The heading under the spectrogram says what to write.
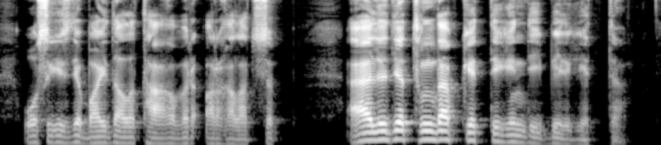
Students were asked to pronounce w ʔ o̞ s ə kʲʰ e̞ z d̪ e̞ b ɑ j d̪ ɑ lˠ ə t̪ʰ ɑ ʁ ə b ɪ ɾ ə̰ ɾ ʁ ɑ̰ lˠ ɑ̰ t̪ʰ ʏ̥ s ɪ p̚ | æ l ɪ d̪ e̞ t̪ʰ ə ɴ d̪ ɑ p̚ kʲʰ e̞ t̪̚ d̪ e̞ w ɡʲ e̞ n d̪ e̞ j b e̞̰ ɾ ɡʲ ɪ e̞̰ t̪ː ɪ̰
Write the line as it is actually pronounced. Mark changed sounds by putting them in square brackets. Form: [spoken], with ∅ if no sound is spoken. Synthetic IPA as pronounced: w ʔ o̞ s ə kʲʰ e̞ z d̪ e̞ b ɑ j d̪ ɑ lˠ ə t̪ʰ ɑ ʁ ə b ɪ ɾ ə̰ ɾ ʁ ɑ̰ lˠ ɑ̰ t̪ʰ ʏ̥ s ɪ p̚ | æ l ɪ d̪ e̞ t̪ʰ ə ɴ d̪ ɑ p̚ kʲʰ e̞ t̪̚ d̪ e̞ [∅] ɡʲ e̞ n d̪ e̞ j b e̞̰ [l] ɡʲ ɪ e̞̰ t̪ː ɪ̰

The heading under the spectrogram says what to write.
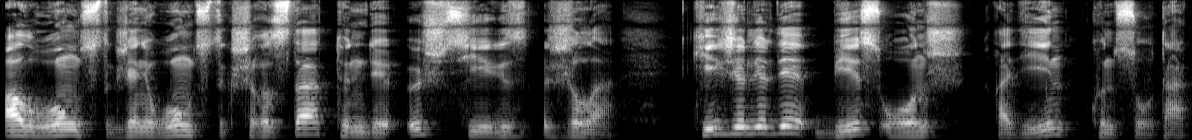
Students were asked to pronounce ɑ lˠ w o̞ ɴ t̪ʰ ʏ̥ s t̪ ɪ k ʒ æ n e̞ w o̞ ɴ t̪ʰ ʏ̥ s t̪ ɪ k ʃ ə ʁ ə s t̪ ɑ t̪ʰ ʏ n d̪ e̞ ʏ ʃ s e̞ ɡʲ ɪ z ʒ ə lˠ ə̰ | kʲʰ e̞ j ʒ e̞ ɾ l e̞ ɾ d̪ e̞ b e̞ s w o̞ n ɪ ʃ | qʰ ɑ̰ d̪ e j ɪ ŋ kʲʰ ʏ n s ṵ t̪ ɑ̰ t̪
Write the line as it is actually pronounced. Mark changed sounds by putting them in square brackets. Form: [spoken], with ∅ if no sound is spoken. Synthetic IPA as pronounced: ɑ lˠ w o̞ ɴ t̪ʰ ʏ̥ s t̪ ɪ k ʒ æ n e̞ w o̞ ɴ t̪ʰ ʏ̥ s t̪ ɪ k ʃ ə ʁ ə s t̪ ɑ t̪ʰ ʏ n d̪ e̞ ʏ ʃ s e̞ ɡʲ ɪ z ʒ ə lˠ ə̰ | kʲʰ e̞ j ʒ e̞ ɾ l e̞ ɾ d̪ e̞ b e̞ s w o̞ n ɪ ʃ | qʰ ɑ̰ d̪ e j ɪ ŋ kʲʰ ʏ n s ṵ t̪ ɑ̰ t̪

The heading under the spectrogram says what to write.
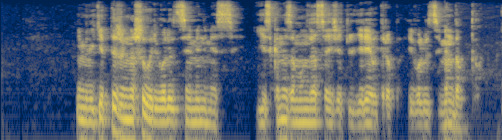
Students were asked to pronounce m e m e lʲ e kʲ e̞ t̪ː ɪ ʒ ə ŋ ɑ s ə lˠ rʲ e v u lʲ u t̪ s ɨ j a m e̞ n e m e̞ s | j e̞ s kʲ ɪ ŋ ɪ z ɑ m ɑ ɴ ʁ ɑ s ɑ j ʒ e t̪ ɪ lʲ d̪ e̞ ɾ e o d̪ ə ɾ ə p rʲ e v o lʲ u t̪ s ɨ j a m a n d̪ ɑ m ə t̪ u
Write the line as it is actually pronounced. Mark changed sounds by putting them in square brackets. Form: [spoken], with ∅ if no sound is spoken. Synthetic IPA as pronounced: m e m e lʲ e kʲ e̞ t̪ː ɪ ʒ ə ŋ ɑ [ʃ] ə lˠ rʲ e v [o] lʲ u t̪ s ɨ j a m e̞ n e m e̞ s | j e̞ s kʲ ɪ [n] ɪ z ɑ m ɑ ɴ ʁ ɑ s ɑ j ʒ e t̪ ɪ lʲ d̪ e̞ ɾ e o [t̪] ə ɾ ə p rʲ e v o lʲ u t̪ s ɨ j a m [e] n d̪ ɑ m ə t̪ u

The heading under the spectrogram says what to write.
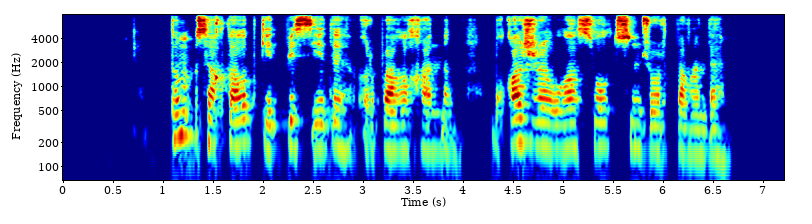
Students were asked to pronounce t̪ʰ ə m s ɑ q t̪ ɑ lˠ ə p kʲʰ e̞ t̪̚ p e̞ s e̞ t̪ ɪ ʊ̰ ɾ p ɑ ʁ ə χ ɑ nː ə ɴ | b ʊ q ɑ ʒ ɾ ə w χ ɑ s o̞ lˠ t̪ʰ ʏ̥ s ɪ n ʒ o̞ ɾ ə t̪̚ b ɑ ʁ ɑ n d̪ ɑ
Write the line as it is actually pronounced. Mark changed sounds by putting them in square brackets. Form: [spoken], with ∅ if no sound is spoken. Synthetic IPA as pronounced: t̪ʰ ə m s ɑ q t̪ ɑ lˠ ə p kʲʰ e̞ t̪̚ p e̞ s e̞ [d̪] ɪ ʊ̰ ɾ p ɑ ʁ ə χ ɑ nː ə ɴ | b ʊ q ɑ ʒ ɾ [ɑ] w [ʁ] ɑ s o̞ lˠ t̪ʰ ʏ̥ s ɪ n ʒ o̞ ɾ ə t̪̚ [p] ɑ ʁ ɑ n d̪ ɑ

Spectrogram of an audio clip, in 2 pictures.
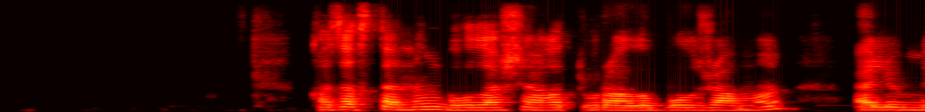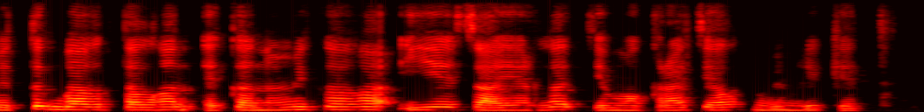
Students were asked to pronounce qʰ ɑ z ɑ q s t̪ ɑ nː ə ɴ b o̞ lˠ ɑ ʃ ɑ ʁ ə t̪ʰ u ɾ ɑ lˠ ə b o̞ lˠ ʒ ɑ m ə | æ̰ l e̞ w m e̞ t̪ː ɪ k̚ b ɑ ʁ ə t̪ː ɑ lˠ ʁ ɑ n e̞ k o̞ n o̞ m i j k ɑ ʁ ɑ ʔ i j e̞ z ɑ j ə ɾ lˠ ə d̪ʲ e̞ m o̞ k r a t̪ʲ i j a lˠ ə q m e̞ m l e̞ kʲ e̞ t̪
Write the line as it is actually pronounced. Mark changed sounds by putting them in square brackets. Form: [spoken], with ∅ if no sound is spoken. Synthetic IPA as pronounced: qʰ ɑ z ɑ q s t̪ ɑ nː ə ɴ b o̞ lˠ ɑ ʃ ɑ ʁ ə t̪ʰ u ɾ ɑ lˠ ə b o̞ lˠ ʒ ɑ m ə | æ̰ l e̞ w m e̞ t̪ː ɪ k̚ b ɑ ʁ ə t̪ː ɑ lˠ ʁ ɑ n e̞ k o̞ n o̞ m i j k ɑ ʁ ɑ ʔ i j e̞ z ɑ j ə ɾ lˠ ə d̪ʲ e̞ m o̞ k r a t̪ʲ i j a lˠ ə q m e̞ m l e̞ kʲ e̞ t̪

